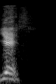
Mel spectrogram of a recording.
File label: "yes", cartoon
